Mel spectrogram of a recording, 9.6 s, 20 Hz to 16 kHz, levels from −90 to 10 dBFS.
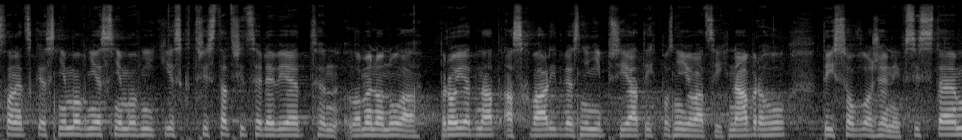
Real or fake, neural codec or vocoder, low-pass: real; none; 14.4 kHz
